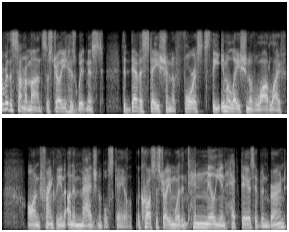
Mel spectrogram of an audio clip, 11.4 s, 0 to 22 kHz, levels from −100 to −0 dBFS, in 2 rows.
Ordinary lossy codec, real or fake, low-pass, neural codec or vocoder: Opus, 32 kbps; real; 7.2 kHz; none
